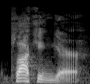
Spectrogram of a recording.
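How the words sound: The name is said with a German pronunciation.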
